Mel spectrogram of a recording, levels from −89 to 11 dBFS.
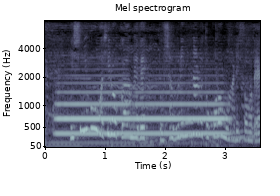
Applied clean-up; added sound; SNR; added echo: none; Brass instrument; -3 dB; reverberation time 0.5 s.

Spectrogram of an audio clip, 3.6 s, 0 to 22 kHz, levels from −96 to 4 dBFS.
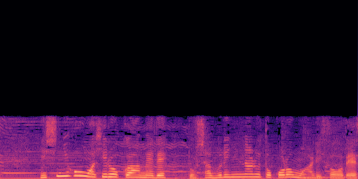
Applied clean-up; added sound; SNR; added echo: none; none; none; none.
